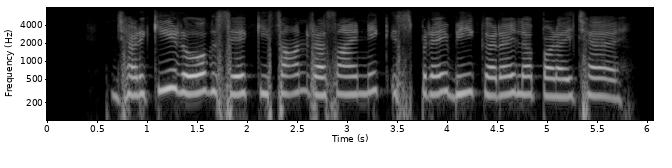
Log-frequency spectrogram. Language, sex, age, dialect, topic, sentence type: Maithili, female, 18-24, Angika, agriculture, statement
